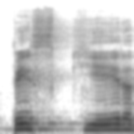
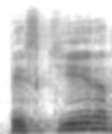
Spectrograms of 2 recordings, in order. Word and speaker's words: Peschiera: Depois tem Peschiera del Garda, que é a cidade. Aqui tem uma pronúncia interessante, ó. O CHI tem som de qui. Chega aí, tem som de qui. Repita em voz alta. Peschiera del Garda.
